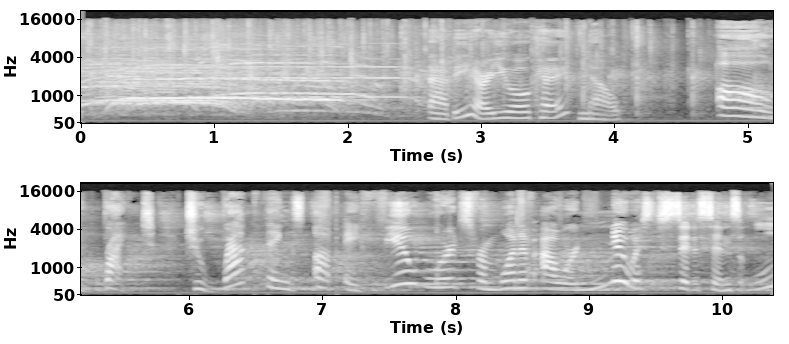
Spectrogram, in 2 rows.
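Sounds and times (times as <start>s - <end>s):
whoops: 0.0s - 2.6s
crowd applauding and cheering: 0.0s - 4.8s
speech: 2.6s - 4.2s, 4.8s - 10.3s.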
